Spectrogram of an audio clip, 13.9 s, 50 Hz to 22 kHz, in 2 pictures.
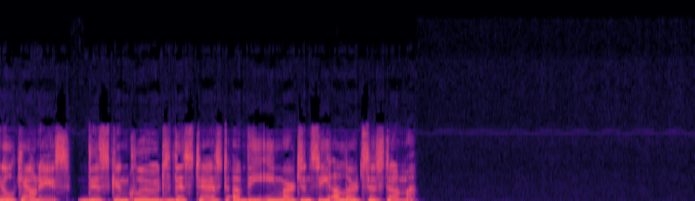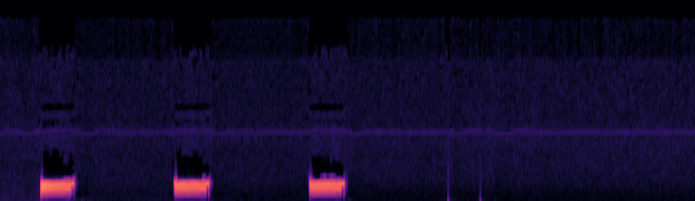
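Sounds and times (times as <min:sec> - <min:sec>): buzzy digital data tones: 0:07.4 - 0:07.8, 0:08.7 - 0:09.1, 0:10.0 - 0:10.5.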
